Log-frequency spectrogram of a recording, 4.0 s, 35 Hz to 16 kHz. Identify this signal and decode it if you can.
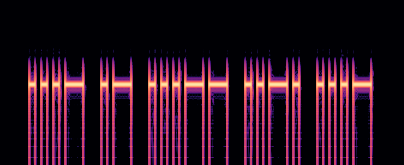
Morse code, heard as a keyed tone, about 20 wpm, 700 Hz. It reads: VA3FV
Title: Call Signs Repeated 2x - 20wpm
